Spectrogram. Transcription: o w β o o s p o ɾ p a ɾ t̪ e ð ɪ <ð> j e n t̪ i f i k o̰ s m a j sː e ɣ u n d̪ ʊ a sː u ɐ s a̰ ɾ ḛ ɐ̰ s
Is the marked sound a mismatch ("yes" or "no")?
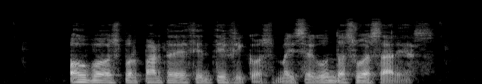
yes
